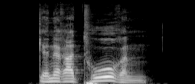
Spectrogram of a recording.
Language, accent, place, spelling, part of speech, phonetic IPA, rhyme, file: German, Germany, Berlin, Generatoren, noun, [ɡenəʁaˈtoːʁən], -oːʁən, De-Generatoren.ogg
- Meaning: plural of Generator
